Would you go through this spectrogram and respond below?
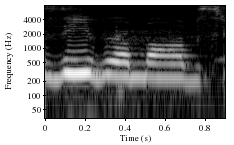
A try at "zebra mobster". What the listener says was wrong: Sounds like you're saying lobster.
